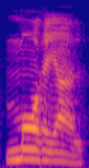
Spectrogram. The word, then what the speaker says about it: Montreal: Yeah, I gotta say too, I'm French-American, so I gotta say it correctly. It's Montreal, ladies and gentlemen.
